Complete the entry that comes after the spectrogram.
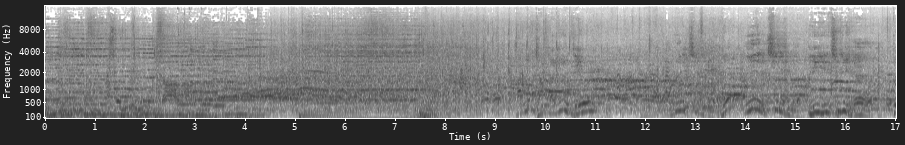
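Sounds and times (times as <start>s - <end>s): live band playing: 0.0s - 8.0s
audience cheering and clapping: 1.8s - 17.0s.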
